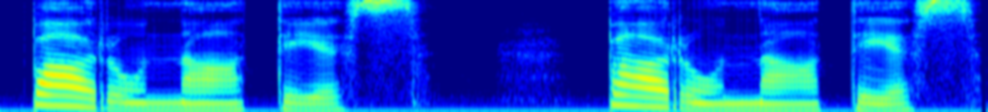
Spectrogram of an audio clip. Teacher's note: The stress, of course, is on the first syllable.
